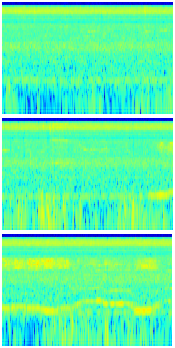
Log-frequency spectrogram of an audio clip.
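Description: Low rumbling cooking noise with a steady hum from a gas stove, as tomato masala thinned with water bubbles in an aluminium wok. From about six and a half seconds a faint wavering tune plays over it.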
